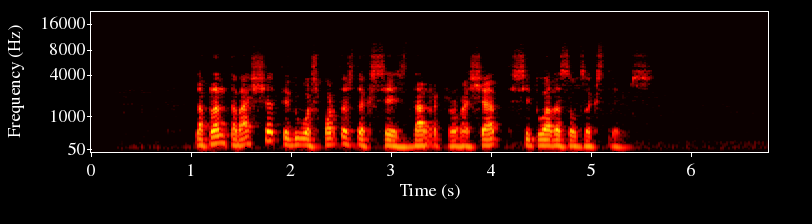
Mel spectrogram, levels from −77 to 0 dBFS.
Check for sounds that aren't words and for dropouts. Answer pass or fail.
pass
